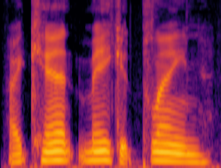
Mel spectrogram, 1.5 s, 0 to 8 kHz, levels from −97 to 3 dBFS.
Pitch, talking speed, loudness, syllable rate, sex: 145 Hz, 205 wpm, -18 LUFS, 3.7 syllables/s, female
